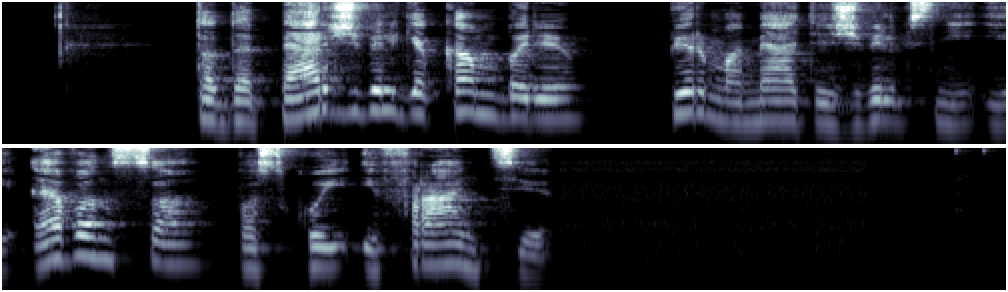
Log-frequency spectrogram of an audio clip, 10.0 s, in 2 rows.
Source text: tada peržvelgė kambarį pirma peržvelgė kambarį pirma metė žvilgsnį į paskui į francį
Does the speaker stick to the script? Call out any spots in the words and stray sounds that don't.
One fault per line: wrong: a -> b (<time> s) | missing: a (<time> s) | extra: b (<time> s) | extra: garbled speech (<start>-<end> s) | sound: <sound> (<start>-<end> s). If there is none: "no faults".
missing: peržvelgė kambarį pirma (3.7 s)
extra: evansą (5.3 s)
